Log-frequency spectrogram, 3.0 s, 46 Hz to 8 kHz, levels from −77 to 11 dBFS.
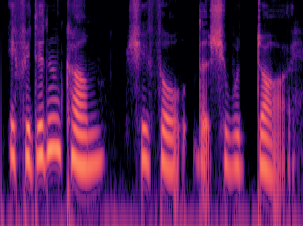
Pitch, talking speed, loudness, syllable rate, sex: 200 Hz, 200 wpm, -19 LUFS, 3.8 syllables/s, female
